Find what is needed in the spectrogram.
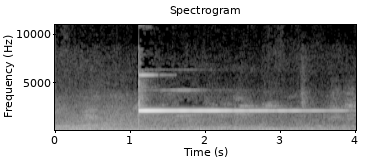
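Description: A struck object ringing: one sharp hit about a second in, then a single clear high ring that fades away over about three seconds.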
